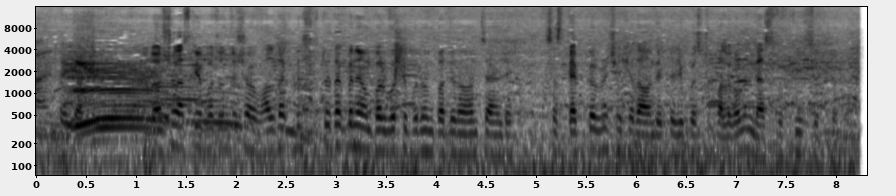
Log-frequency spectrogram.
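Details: At Aftabganj cattle market, Dinajpur, Bangladesh, 17 June 2025, an improved-breed dairy cow gives a clear rising moo at the start, then fainter wavering calls fade into dense market talk and bustle.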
